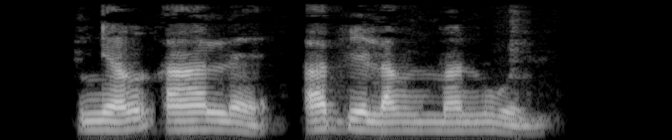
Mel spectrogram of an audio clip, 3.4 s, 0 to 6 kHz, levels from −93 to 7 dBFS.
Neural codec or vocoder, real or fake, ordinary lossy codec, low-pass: none; real; AAC, 32 kbps; 5.4 kHz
